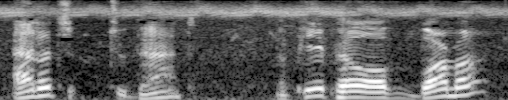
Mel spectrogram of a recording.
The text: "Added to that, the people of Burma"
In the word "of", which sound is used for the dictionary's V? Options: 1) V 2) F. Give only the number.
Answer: 1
